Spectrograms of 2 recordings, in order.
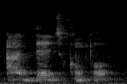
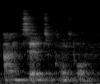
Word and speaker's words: Antetokounmpo: The Nigerian way, you gotta say with a D, so it's Adetokunpo. But in the Greek way, you say with the NT, like Antetokounmpo.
